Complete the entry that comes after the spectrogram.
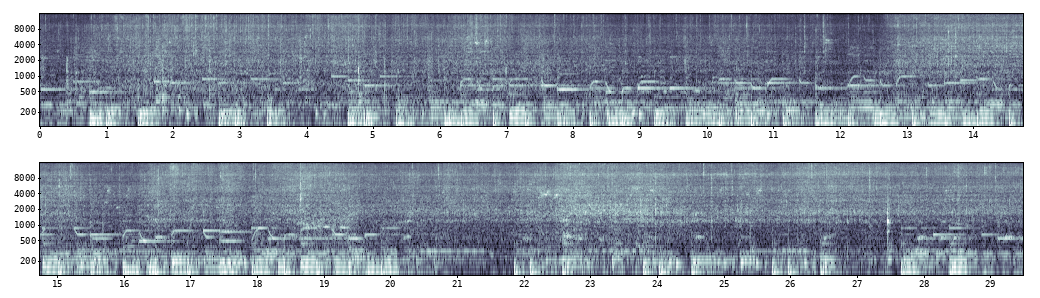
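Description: Chopped onion, garlic and ginger sizzling in hot oil in a non-stick wok, then raw pork pieces frying in it and being stirred with a spatula; the sizzle thins for a few seconds around the middle. Background music plays underneath.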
